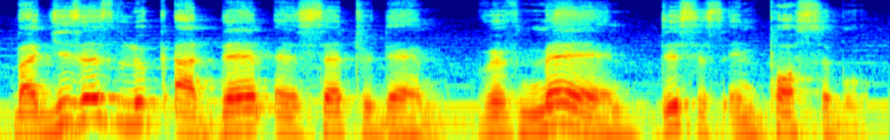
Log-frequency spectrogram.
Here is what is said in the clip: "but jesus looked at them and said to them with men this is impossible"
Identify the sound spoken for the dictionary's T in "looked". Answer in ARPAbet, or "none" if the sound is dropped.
T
